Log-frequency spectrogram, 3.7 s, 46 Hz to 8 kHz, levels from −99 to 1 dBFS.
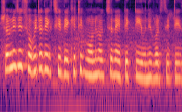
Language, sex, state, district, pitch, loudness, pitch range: Bengali, female, West Bengal, North 24 Parganas, 255 Hz, -15 LUFS, 225-310 Hz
